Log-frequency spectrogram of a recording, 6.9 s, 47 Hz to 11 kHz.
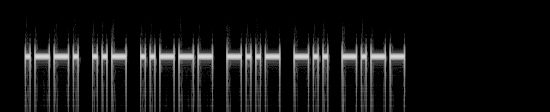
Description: Morse code, heard as a keyed tone, about 21 wpm, 700 Hz. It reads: PU2XDY
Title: DXCC-100 Call Signs - 6 Characters - Repeated 2x - 20wpm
